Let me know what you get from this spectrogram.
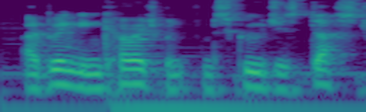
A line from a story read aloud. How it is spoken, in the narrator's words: replied the ghost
